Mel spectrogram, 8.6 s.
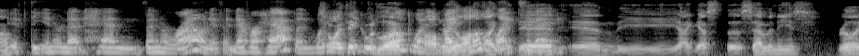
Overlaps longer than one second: present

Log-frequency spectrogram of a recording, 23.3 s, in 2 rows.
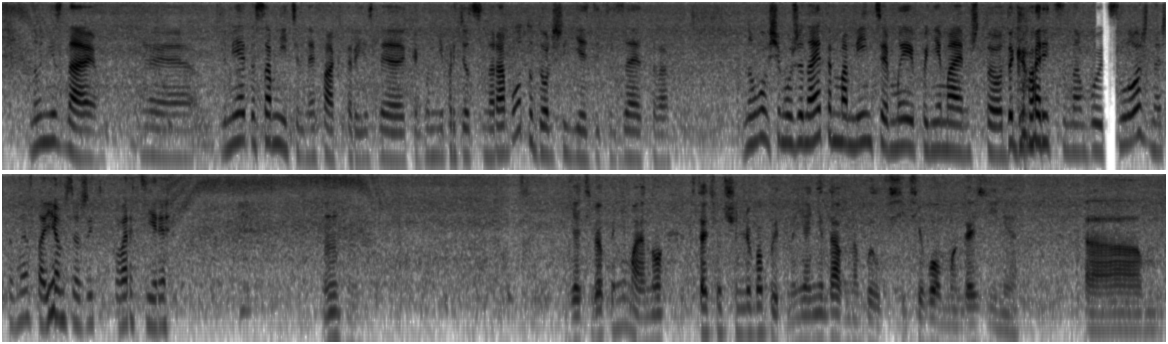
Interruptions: none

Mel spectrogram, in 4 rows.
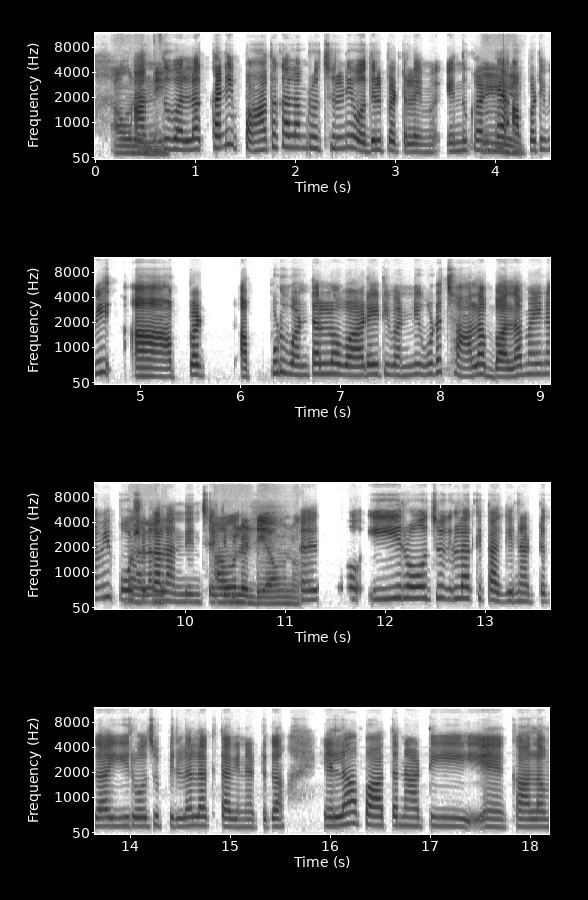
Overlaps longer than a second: none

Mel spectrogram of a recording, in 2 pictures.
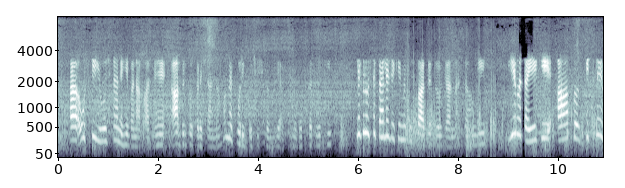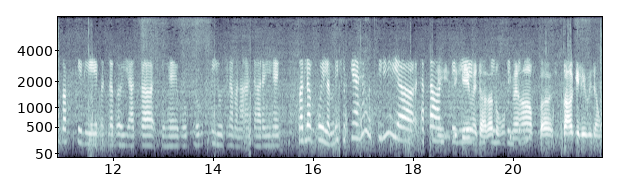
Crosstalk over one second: present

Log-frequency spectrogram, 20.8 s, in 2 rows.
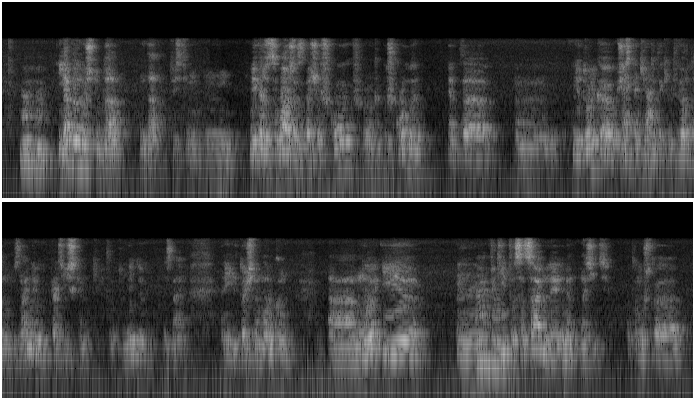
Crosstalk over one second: none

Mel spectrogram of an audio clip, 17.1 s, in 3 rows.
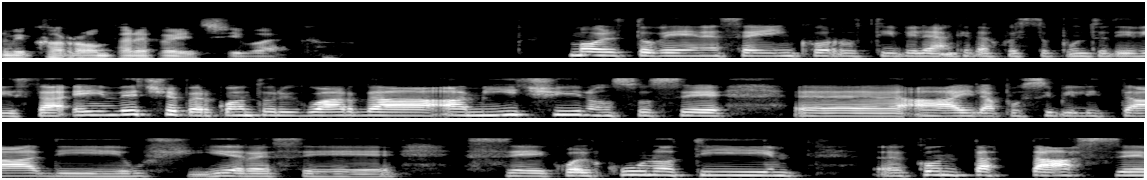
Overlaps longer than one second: none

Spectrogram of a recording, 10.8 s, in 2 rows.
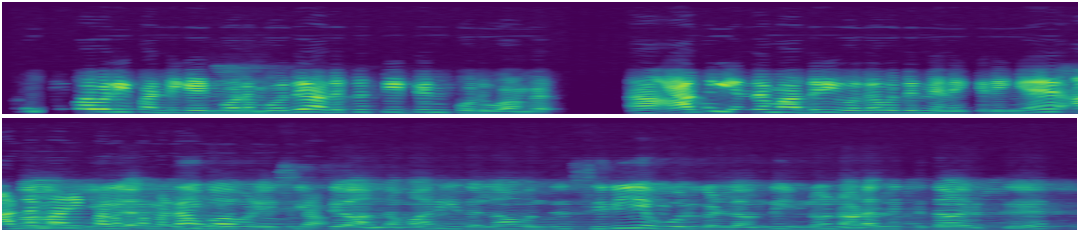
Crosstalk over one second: present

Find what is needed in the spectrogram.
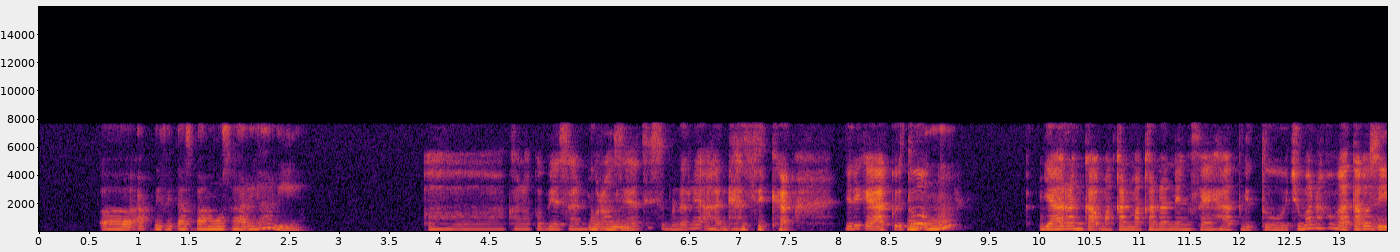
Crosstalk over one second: none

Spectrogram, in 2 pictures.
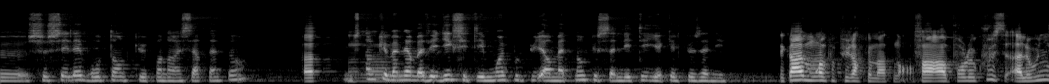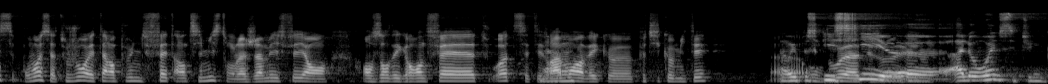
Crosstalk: present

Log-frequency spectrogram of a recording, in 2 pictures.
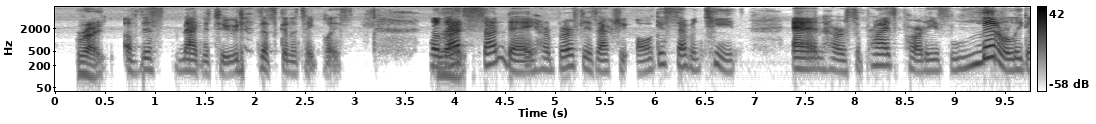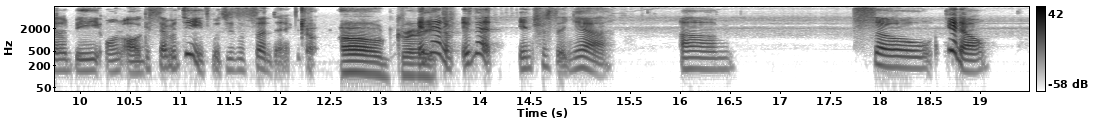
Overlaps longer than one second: none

